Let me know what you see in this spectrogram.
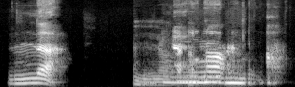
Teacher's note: the nasal has the tongue flat up against the roof of your mouth and pulled back. Na. It's a very subtle difference.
